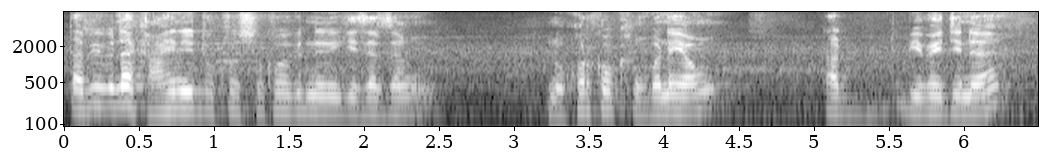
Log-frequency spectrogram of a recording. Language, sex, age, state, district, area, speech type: Bodo, male, 60+, Assam, Chirang, rural, spontaneous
